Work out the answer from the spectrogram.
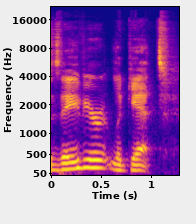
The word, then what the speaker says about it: Xavier Legette: we're going to get into Xavier Legette that is that is how you say his name according to everything I've heard and I don't like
